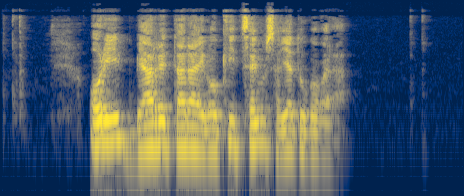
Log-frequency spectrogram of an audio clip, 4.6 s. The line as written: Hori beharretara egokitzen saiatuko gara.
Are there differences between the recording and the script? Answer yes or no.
no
